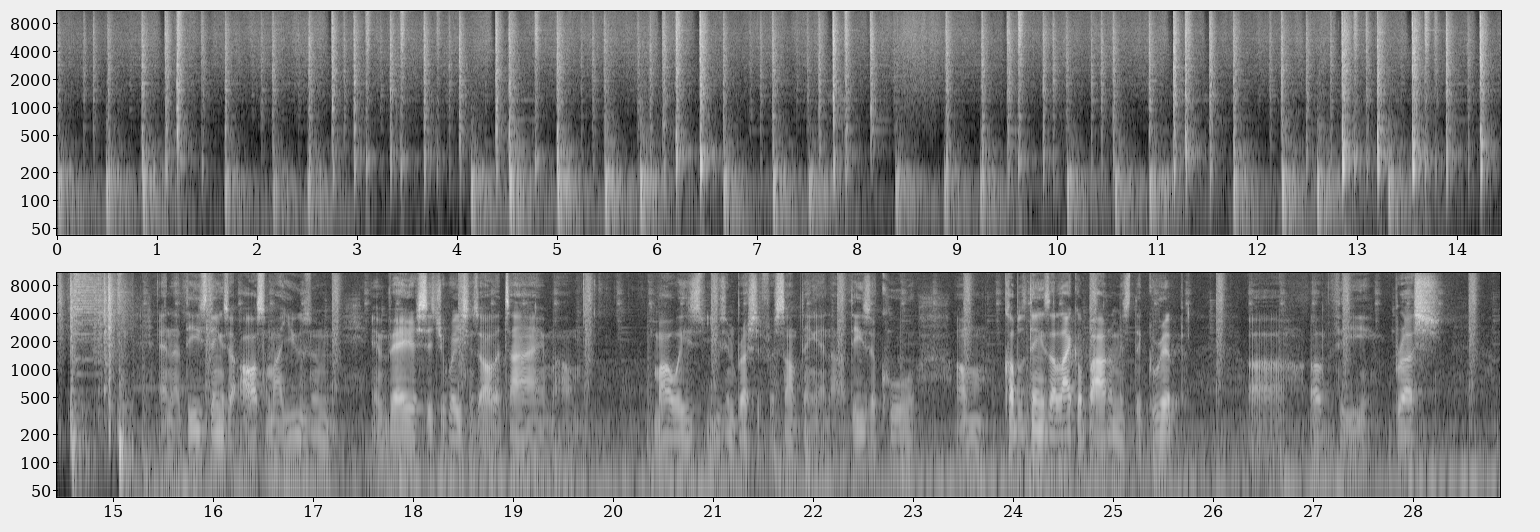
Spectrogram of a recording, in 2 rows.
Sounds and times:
Music: 0.0s - 28.8s.

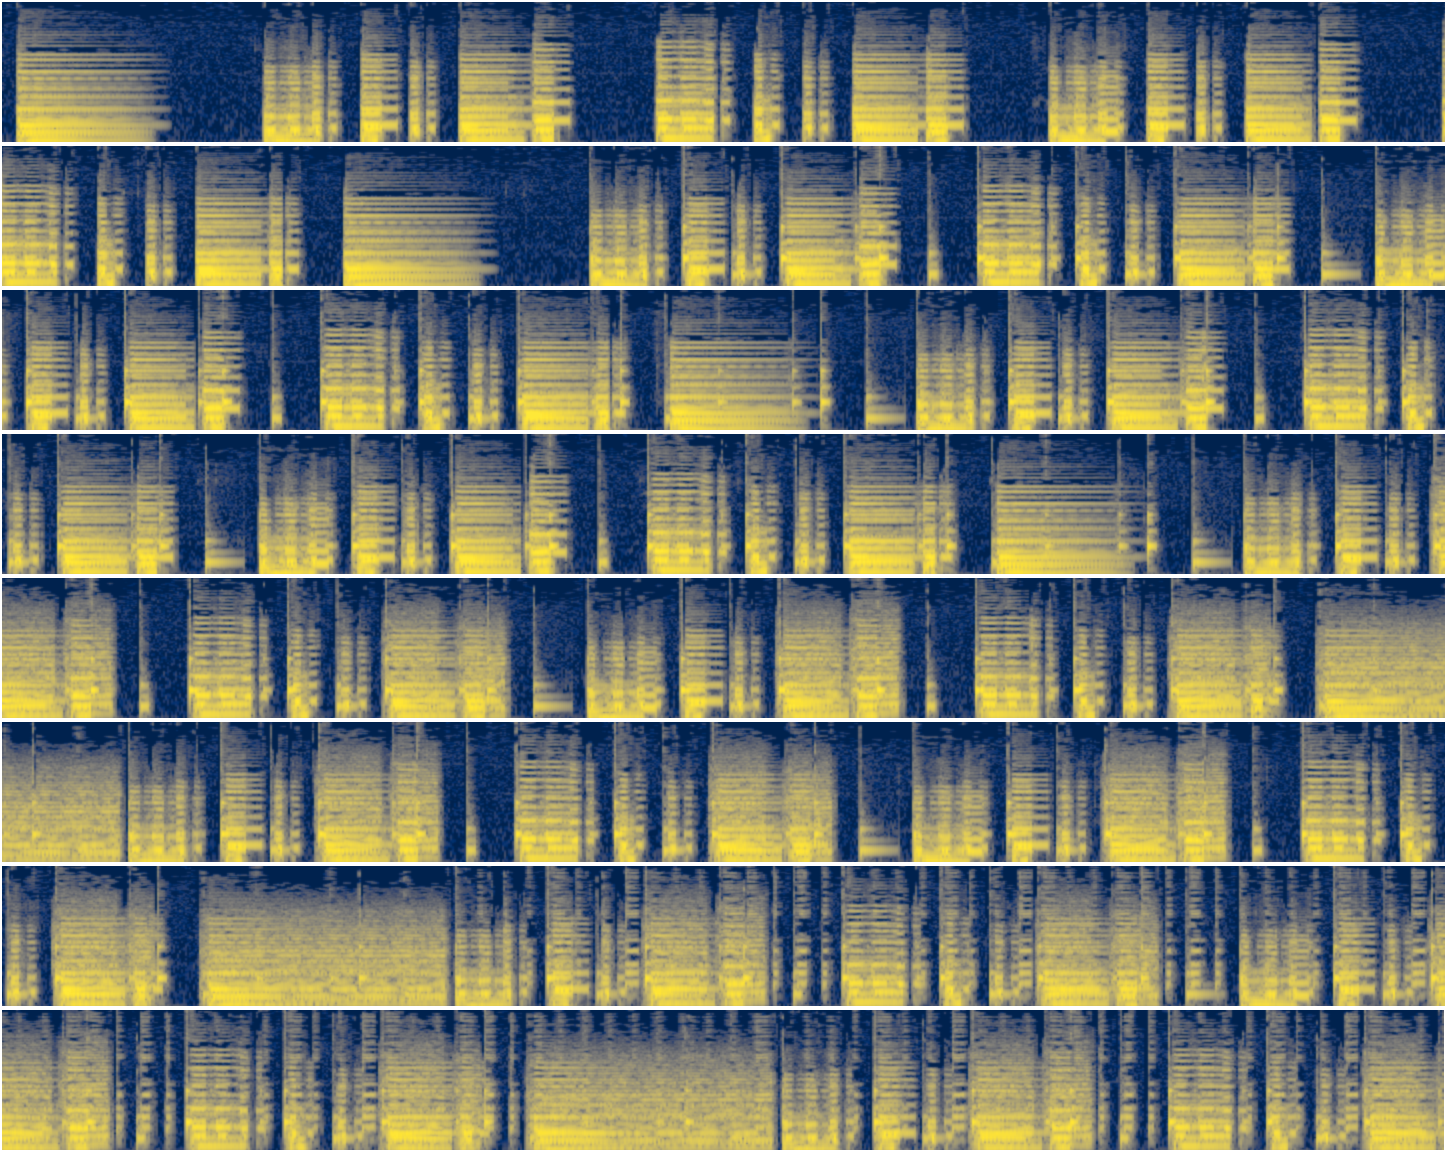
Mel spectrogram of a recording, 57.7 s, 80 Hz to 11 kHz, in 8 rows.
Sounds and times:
Music: 0.0s - 57.7s.

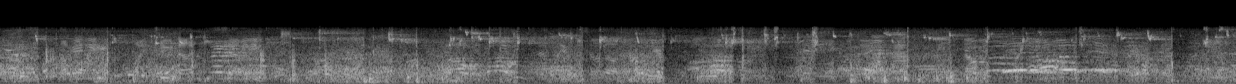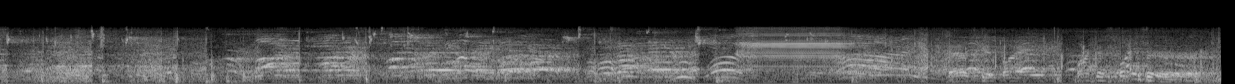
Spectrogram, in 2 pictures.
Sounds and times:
Speech: 0.0s - 19.8s, 20.8s - 24.4s.

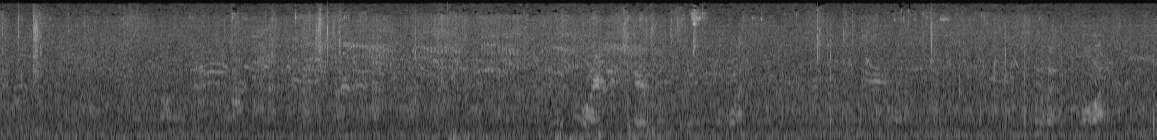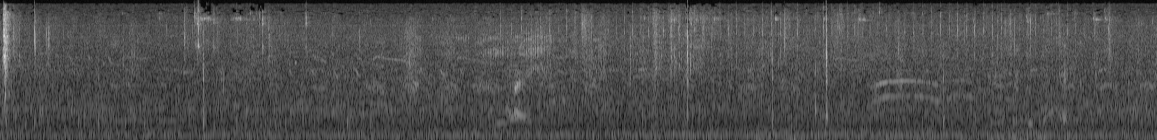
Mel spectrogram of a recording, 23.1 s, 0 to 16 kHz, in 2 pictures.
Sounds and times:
Bicycle: 0.0s - 23.1s.

